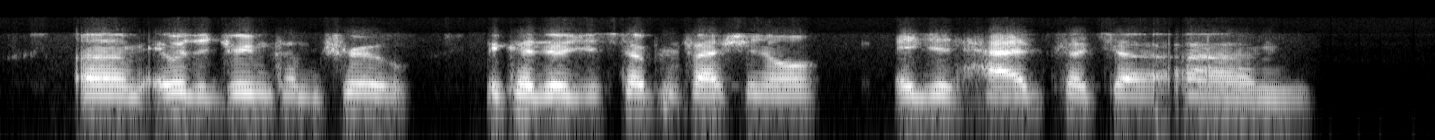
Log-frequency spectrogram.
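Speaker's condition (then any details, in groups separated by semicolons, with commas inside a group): Cerebral palsy, mild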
